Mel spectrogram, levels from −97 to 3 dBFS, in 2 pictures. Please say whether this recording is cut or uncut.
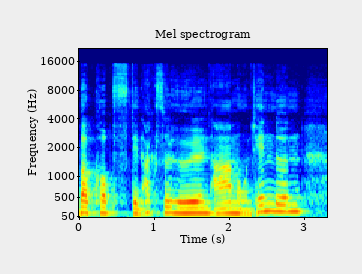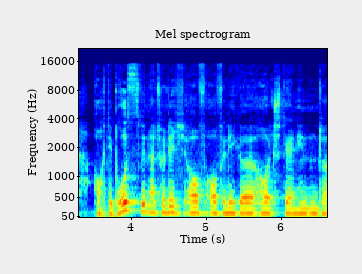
uncut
